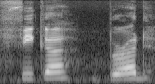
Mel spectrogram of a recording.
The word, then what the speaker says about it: Fikabröd: They have a way to help you pronounce it on their website, and the later part of it is pronounced BRUHD.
